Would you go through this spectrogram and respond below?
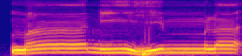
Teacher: mim sukun bertemu lam idhar syafawi, mim sukun dibaca jelas tanpa mendengung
